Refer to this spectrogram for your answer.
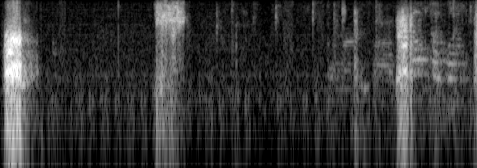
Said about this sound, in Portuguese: Nossa, aqui onde eu trabalho tinha um cachorrado e é complicado, hein?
